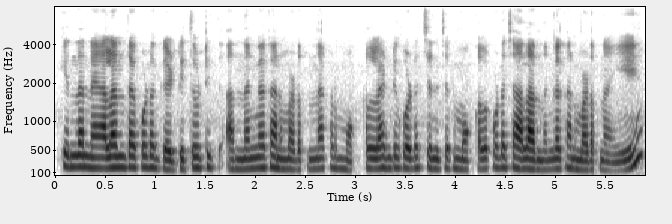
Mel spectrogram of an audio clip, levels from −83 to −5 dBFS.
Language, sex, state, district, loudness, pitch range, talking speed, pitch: Telugu, female, Andhra Pradesh, Manyam, -20 LUFS, 165-190 Hz, 170 wpm, 180 Hz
